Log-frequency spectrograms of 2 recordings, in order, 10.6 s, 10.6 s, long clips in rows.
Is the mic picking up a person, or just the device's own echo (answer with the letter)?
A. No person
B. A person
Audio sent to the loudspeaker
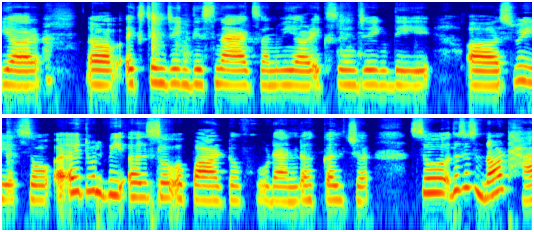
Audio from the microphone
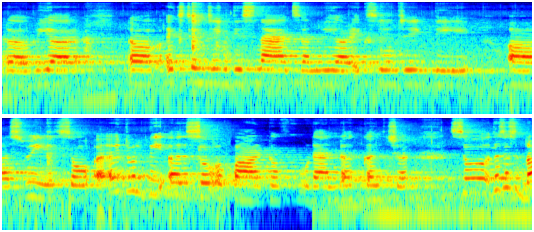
A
